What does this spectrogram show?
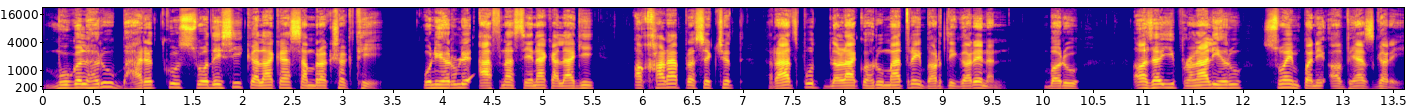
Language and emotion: Nepali, neutral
